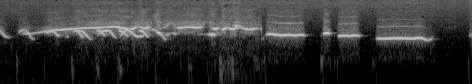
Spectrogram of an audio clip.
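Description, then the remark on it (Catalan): A caged bird at an Austrian inn sings a whistled melody, opening with quick warbling runs and trills, then holding several clear, steady notes broken by short pauses. There are no voices. “L'ocell la canta. Està cantant la cançó.”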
